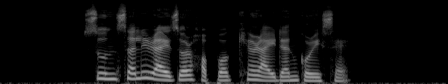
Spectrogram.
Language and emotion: Assamese, neutral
